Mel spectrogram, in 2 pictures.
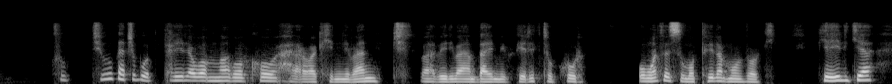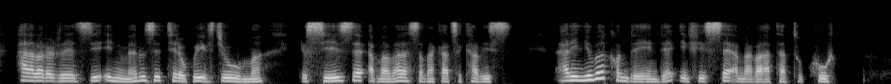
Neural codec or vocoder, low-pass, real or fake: codec, 16 kHz in and 24 kHz out, 0.6 kbps, FocalCodec, streaming, 2048 codes; 7.2 kHz; fake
